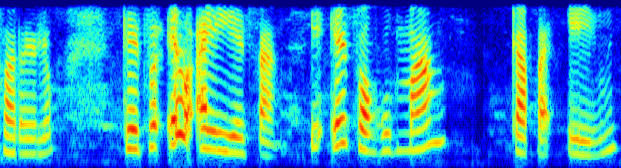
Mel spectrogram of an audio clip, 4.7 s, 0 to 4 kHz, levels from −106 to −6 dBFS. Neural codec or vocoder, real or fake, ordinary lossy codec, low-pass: codec, 16 kHz in and 24 kHz out, 1.1 kbps, FireRedTTS-2 codec; fake; none; 3.6 kHz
